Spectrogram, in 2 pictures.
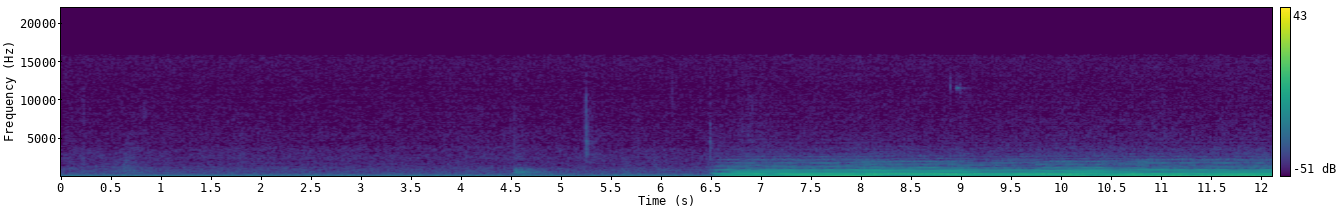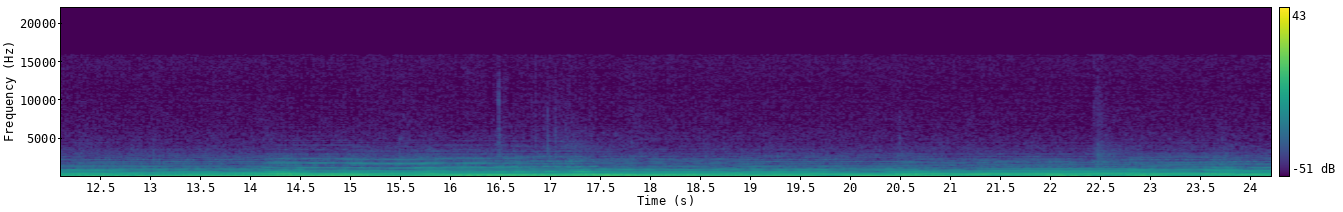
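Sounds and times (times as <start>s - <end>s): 
organ music: 6.5s - 24.2s.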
